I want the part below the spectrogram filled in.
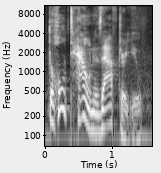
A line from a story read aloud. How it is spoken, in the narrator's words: Kermit exclaimed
